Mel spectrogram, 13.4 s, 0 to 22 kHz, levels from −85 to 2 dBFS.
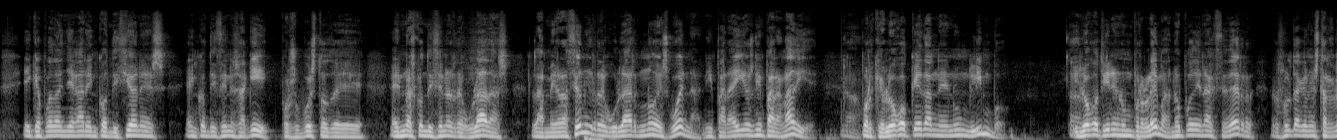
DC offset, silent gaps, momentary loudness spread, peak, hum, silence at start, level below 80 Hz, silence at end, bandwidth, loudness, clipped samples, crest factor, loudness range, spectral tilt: under 0.1%; none; 8 LU; -6 dBFS; none; 0.25 s; -44 dBFS; 0 s; 15.5 kHz; -22 LUFS; under 0.1%; 16 dB; 2 LU; -7 dB/octave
